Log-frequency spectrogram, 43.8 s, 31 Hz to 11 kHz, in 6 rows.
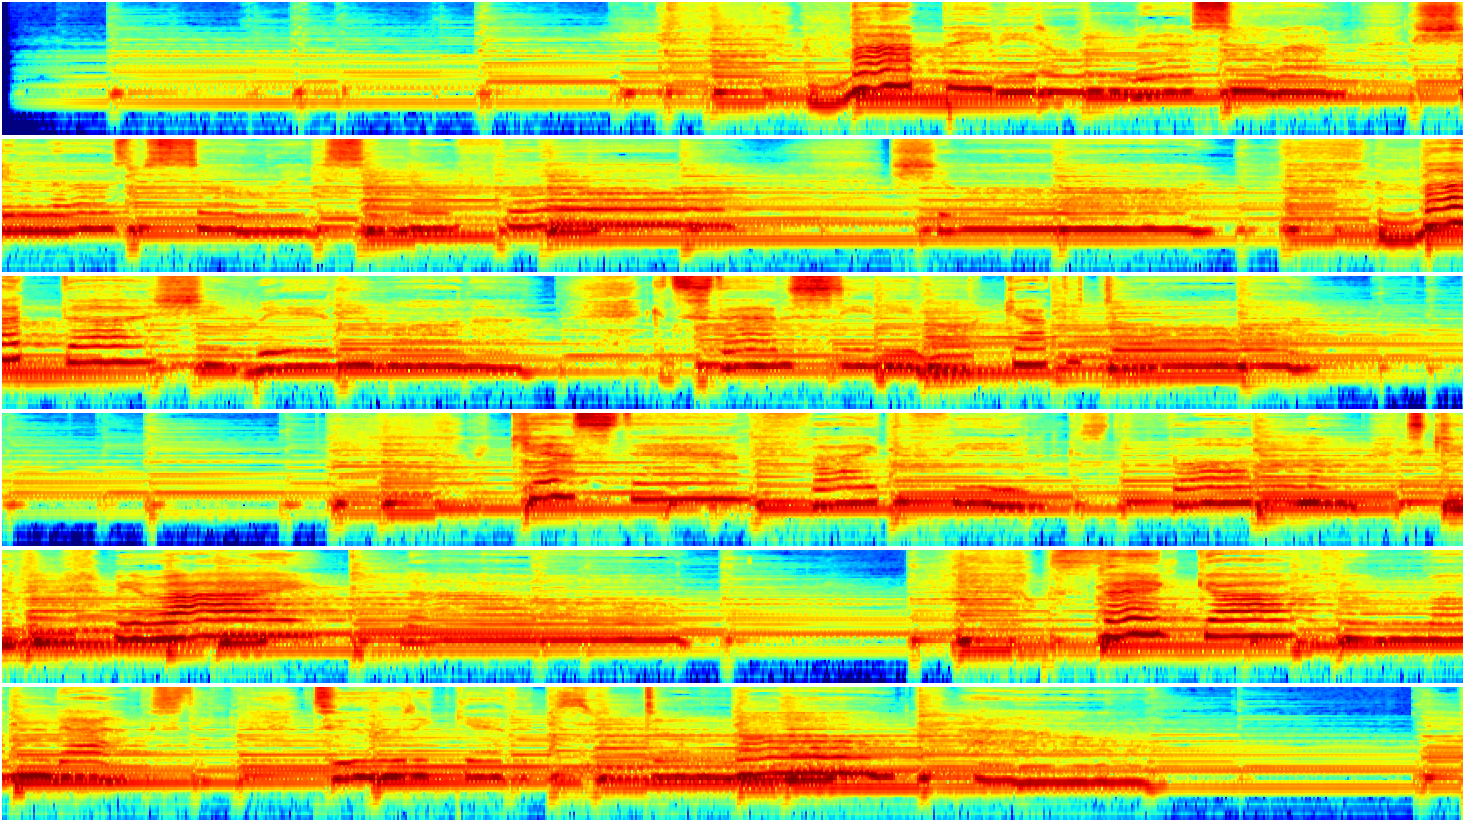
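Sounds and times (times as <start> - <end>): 
guitar: 0.0 - 43.8
person singing: 3.9 - 11.2, 11.8 - 13.5, 14.1 - 21.4, 24.2 - 32.7, 34.1 - 42.4.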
